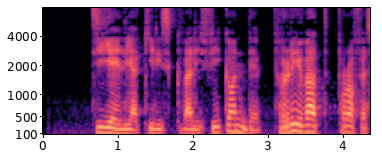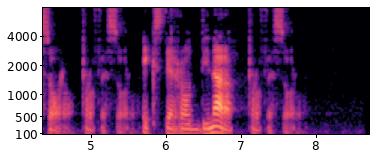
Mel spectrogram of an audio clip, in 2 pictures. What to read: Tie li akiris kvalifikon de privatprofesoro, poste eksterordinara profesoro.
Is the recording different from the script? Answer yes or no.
yes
